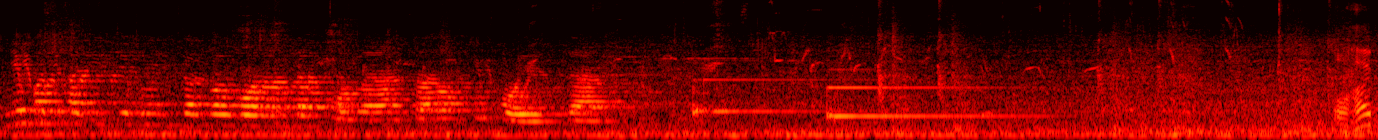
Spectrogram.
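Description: Station public-address announcement, a voice echoing across the platform, for the first four and a half seconds. It is followed by two long steady tones, the second a step lower than the first, over a steady low rumble of the busy station.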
